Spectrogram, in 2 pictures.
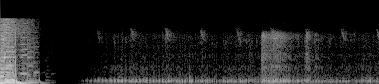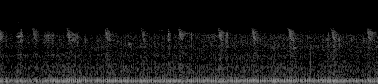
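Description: Electronic dance music fading out in the first second, then faint rural outdoor ambience: a bird repeating a short falling chirp again and again, about three times every two seconds, over a low steady hum, with a brief louder rush about five seconds in.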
